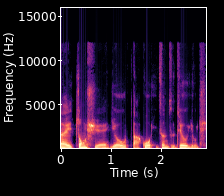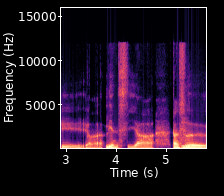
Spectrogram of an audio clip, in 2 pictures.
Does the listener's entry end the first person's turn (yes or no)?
no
